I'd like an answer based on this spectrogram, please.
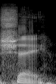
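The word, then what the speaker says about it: Chelly: Shelley's pronounced Shea. Okay. Canyon de Shea.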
